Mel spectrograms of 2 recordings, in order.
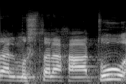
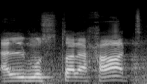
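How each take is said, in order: First: The final t is followed by a u vowel. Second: The word stops on the final t. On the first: The speaker calls it wrong. "அல் முஸ்தலஹாத்து என்னல்ல இல்லை" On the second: The speaker calls it right. "அவ்வளோதான்"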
